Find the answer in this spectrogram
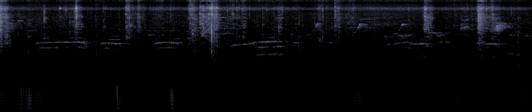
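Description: Faint birdsong: short chirping notes repeating every half second or so, with scattered light clicks and rustles.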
